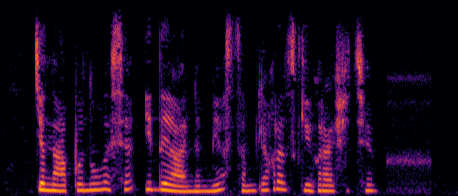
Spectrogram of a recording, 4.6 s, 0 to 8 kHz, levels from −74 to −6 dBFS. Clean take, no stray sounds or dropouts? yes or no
yes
